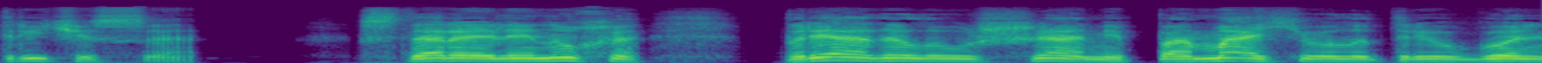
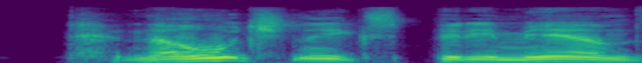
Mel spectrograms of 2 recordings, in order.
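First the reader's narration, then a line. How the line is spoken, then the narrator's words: Laughing. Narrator (Russian): засмеялся Саша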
